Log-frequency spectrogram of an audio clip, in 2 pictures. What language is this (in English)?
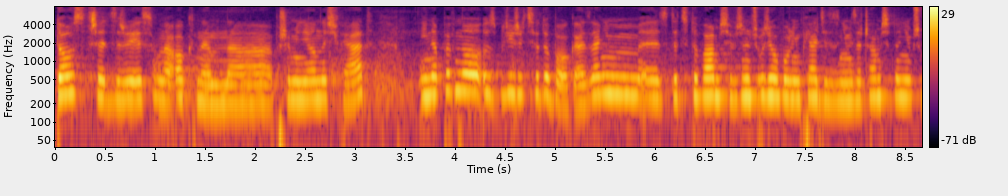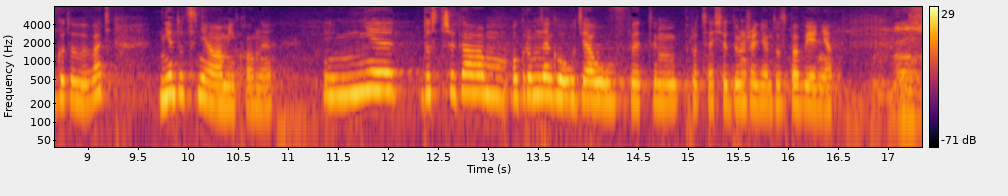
Polish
